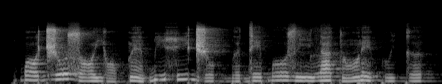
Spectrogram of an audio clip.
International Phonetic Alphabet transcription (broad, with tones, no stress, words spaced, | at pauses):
ɓɔ˧d͡ʒo˦ zɔ˧jɔ˨pɛ̃˦˨ ɓi˦hi˦d͡ʒo˨ɡ͡bə˨ de˧ɓo˦zĩ˧ la˦tɔ̃˨˦ ɾe˧ kʷi˦kə˦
